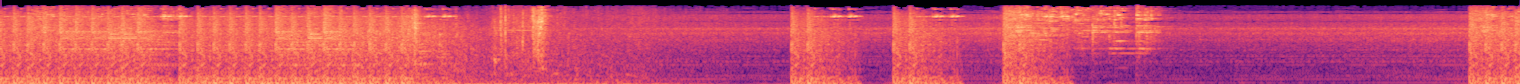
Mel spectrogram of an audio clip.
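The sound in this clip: Rapid machine gun fire in a video game, a continuous loud barrage for about two seconds that then tails off, followed by a few short, sharp bursts.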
